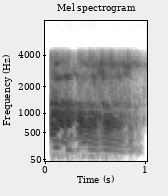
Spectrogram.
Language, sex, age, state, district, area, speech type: Marathi, male, 60+, Maharashtra, Kolhapur, urban, conversation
